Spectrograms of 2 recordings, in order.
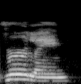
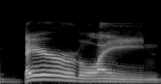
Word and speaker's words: Verlaine: Oh, Verlaine. Verlaine. And I'm tempted to say Bearlane because the V in Spanish is pronounced B.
